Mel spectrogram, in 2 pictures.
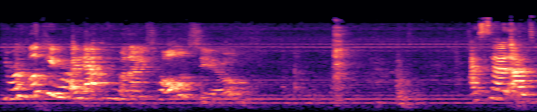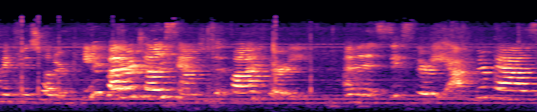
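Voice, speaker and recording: Woman doing a super high fussy chatterbox housewife in a stage play, exasperated and dramatic, far off with lots of hiss. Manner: chatty, dramatic, self-important. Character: fussy, talkative, exasperated Southern housewife and aunt. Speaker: actor in a student one-act play. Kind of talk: live stage comedy acting. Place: theatre stage, distant microphone. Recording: distant echoey stage recording, noisy.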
